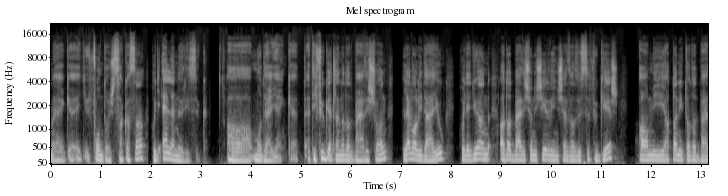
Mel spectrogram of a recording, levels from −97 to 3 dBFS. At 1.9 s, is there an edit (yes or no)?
yes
